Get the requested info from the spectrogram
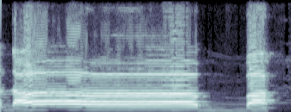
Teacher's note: اس مد کو فل کھینچنا ہے 5 الف کے برابر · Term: مد لازم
